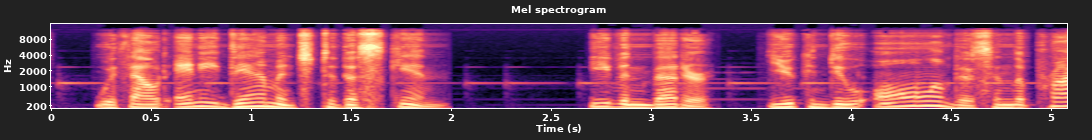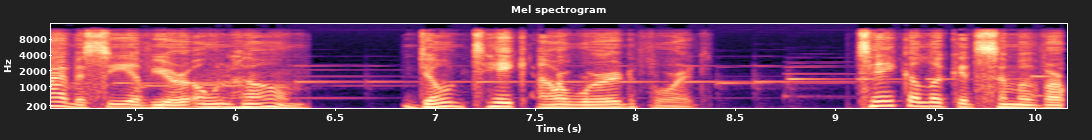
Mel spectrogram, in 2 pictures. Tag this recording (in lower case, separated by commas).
speech, music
